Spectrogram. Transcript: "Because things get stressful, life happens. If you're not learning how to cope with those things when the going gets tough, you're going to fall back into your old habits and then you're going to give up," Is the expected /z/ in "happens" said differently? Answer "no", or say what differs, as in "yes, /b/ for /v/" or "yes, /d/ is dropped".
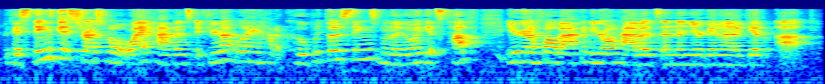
no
